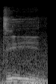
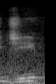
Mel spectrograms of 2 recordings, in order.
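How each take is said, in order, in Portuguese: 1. Começa com um "d" forte e a vogal e. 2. Começa com um som de "dj" suave e a vogal i. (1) "eu falo de, de forte, norte, triste" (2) "Não falo ti, di como as pessoas daqui"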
